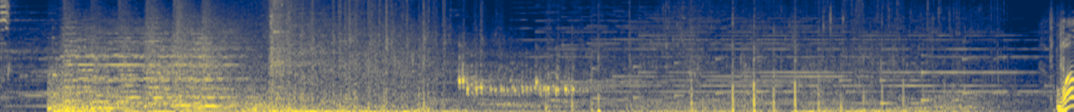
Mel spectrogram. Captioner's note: axolotl chirps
